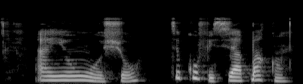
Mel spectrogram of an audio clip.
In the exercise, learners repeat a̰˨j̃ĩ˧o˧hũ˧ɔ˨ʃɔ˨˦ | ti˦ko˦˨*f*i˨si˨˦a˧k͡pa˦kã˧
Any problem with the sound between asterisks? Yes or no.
no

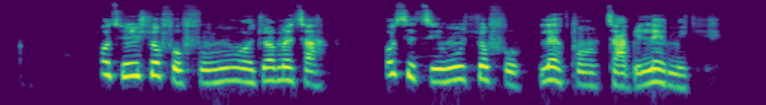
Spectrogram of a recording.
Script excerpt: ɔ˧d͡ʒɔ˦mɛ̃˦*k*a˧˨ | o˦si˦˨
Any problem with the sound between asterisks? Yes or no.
yes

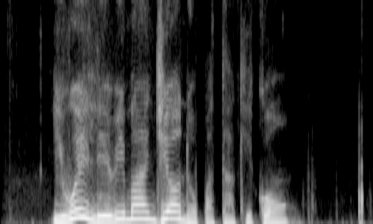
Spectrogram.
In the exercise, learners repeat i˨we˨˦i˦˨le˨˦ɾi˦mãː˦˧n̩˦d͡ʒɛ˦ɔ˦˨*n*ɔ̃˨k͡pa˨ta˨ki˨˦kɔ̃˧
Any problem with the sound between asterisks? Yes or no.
no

